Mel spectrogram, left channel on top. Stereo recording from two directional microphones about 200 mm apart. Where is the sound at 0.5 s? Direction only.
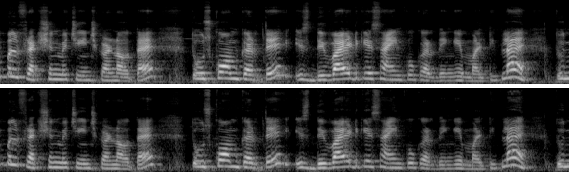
50° right (ahead or behind).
